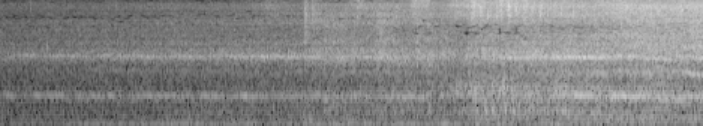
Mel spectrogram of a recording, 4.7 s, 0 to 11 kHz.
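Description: A WAP-7 electric locomotive and its express train approach at about 130 km/h and rush past close by. The train noise grows steadily louder and jumps sharply about three seconds in as the locomotive reaches the spot, and a steady whine drops in pitch near the end as it goes by.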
